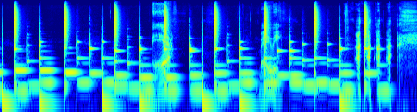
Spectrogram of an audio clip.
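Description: Song Maker plays a remix of Beethoven's Ode to Joy as crisp, bright synthesized notes over a bouncing bass line and drum hits. A brief spoken exclamation cuts in partway through.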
